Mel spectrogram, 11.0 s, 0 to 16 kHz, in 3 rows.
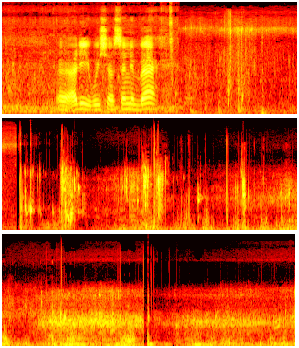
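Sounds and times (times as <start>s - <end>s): rush of water: 0.0s - 3.9s
water splashing and sloshing: 0.0s - 11.0s.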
